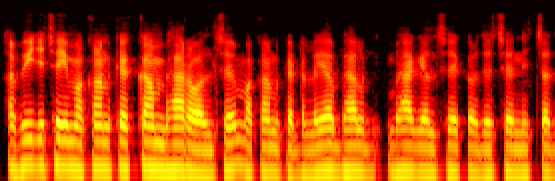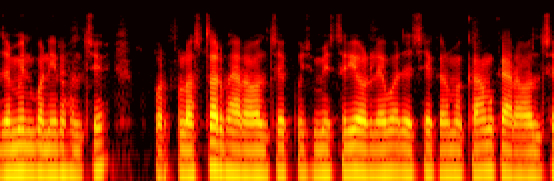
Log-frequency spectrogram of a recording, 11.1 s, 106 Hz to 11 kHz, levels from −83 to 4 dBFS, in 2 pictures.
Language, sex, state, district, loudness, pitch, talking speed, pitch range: Angika, male, Bihar, Purnia, -23 LUFS, 125 Hz, 210 wpm, 120-135 Hz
